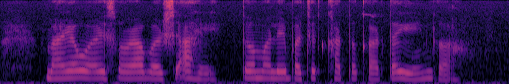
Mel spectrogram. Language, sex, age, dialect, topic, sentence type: Marathi, female, 25-30, Varhadi, banking, question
